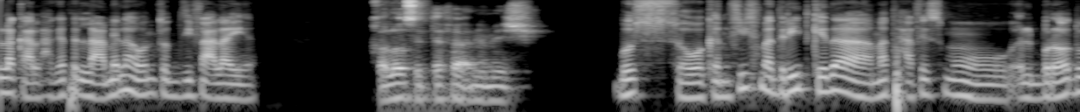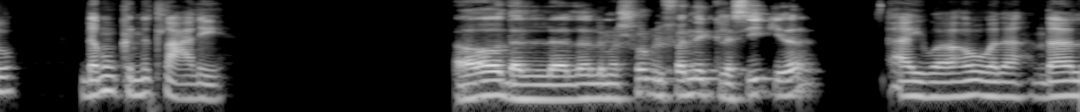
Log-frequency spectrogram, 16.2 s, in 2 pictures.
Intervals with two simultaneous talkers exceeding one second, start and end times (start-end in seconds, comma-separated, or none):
none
